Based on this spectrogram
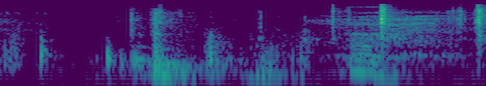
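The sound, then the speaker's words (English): A door is pushed shut, bolted and locked, a quick series of knocking clunks and metallic clicks with a faint murmur of voices underneath. “The door bolted, locked.”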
